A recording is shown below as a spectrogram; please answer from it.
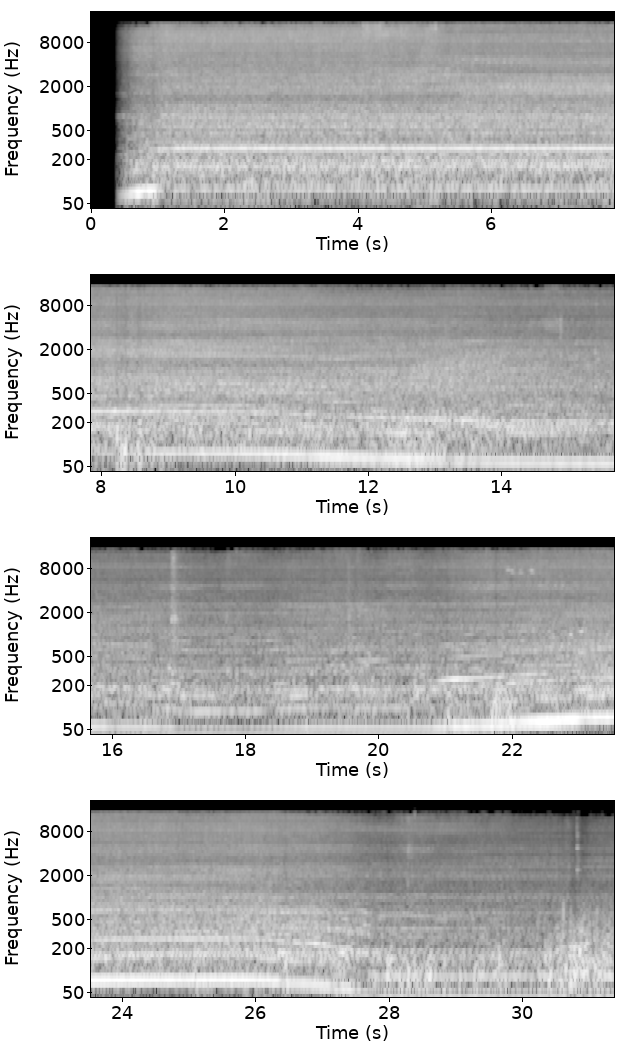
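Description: Diesel engine of a telehandler running steadily with a deep hum, its pitch sinking for several seconds past the middle and climbing again a little later as the revs change.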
